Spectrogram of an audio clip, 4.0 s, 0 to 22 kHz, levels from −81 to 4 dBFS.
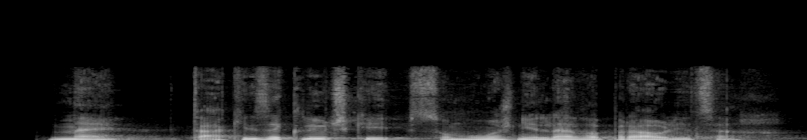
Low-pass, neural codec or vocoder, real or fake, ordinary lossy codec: none; codec, 24 kHz, 0.9 kbps, WavTokenizer, medium speech release version 2; fake; none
